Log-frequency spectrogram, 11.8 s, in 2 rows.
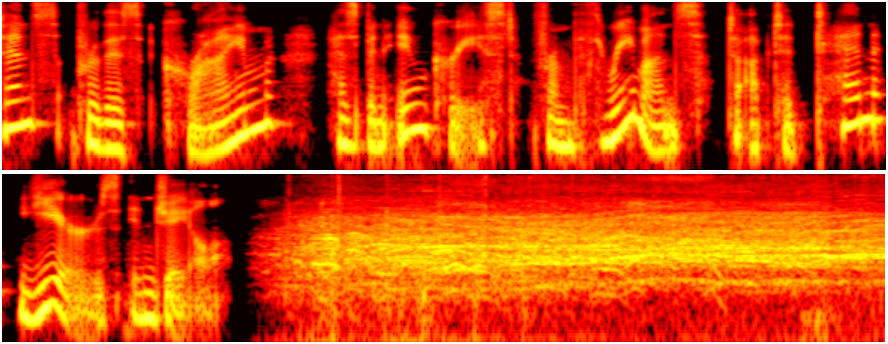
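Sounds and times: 
speech: 0.0 - 8.2
large protest crowd cheering and roaring: 7.6 - 11.7
whoops and shouts: 7.7 - 11.7.

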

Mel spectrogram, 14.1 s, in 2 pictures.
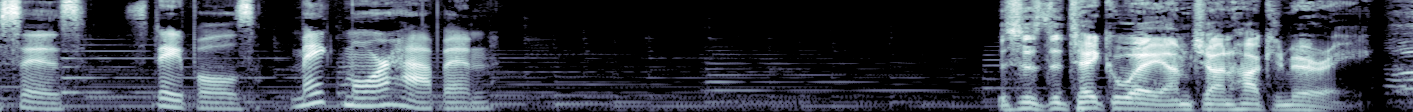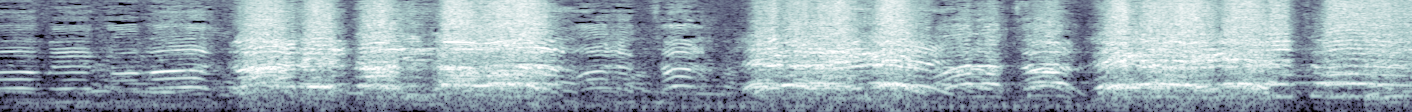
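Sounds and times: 
speech: 0.0 - 2.6, 5.0 - 6.8
protest crowd chanting outside Delhi: 6.9 - 14.1.

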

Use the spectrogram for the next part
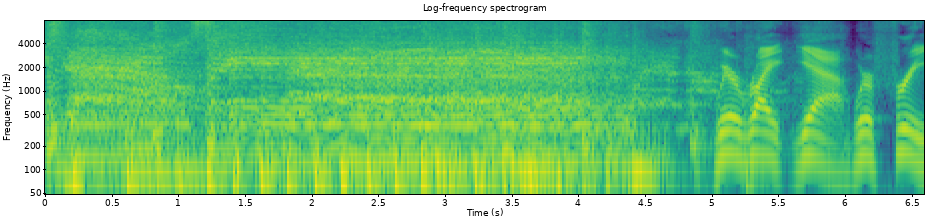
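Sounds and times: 
crowd cheering sample in song: 0.1 - 4.8
speech: 5.1 - 6.5.

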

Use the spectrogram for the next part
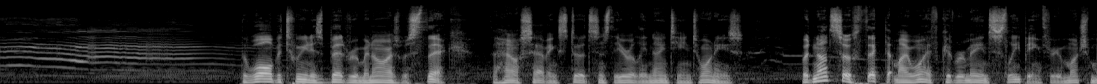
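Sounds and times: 
baby crying loudly: 0.0 - 2.8, 7.5 - 8.3
speech: 2.4 - 10.9.

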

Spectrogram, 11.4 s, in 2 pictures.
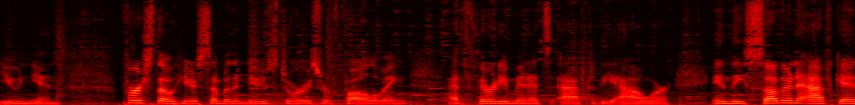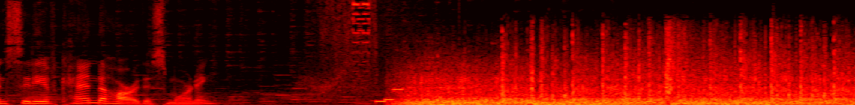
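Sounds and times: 
speech: 0.0 - 7.3, 8.2 - 8.7
gunfire from gun battle between Taliban fighters and security forces in Kandahar: 8.6 - 11.3.

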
